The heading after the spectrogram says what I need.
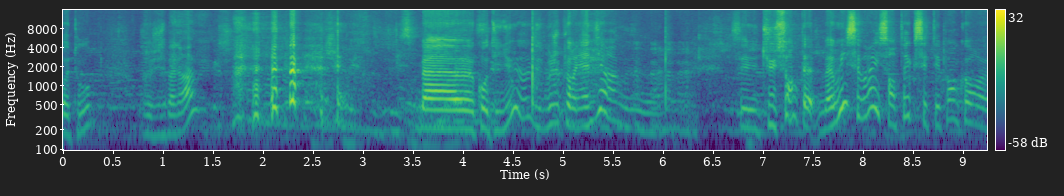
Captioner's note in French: rires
